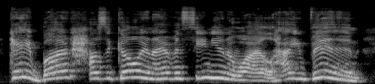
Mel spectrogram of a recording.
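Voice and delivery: high, sugary mock social worker greeting; overly friendly fake-cheerful caseworker.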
